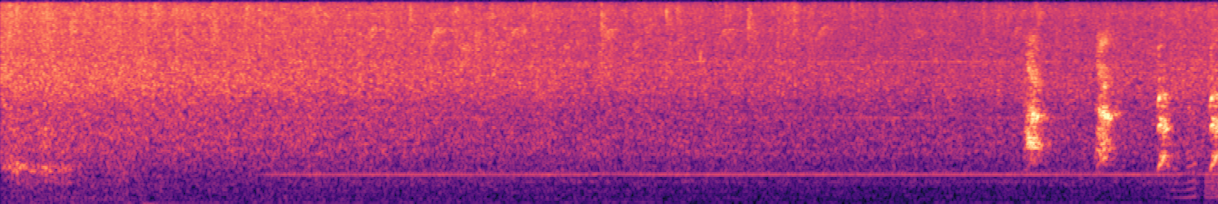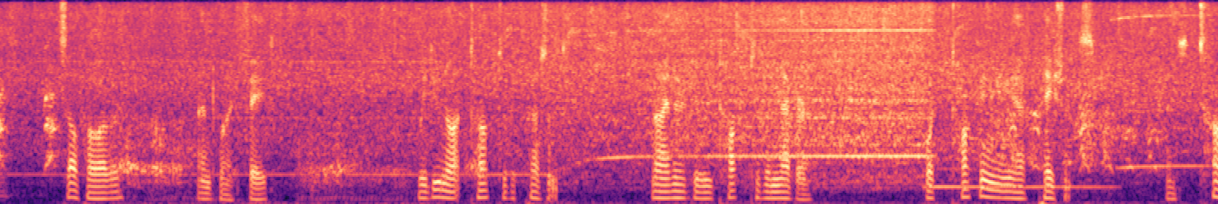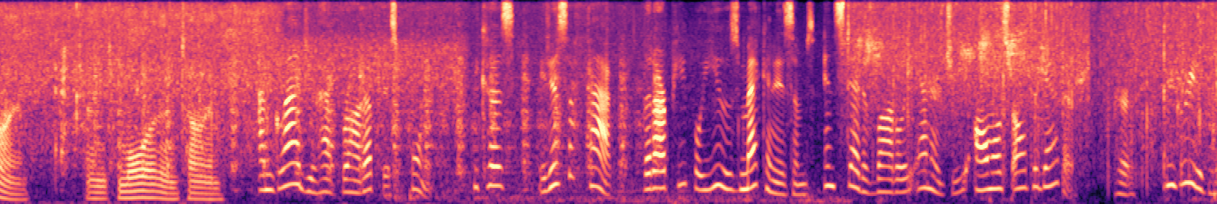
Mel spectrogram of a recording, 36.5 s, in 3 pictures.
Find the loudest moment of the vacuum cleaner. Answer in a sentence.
The loudest moment of the vacuum cleaner is at 21 seconds.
